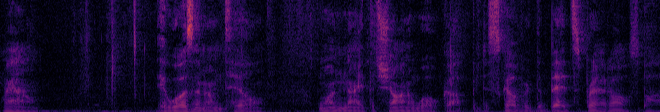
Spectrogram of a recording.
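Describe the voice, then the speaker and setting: Reading from his own novel to an audience, a deep-voiced man takes on the role of a sinister local from a small town sharing a grim story in first person. His theatrical horror telling lurches between whispers and shouts, with slight background noise behind him.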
